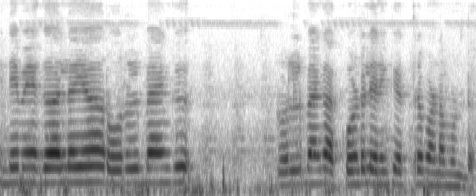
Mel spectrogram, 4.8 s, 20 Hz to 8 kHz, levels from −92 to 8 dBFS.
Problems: constant background noise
